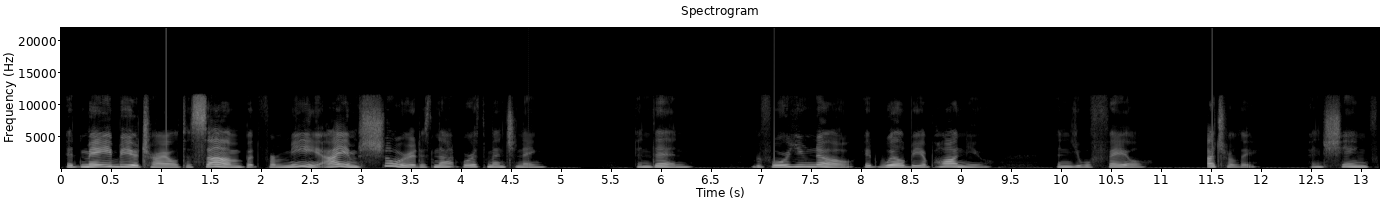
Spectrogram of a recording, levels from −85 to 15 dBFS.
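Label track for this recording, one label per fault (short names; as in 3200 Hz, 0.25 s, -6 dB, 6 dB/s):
1.060000	1.060000	pop -16 dBFS
4.680000	4.680000	gap 3.2 ms
7.140000	7.140000	pop -21 dBFS
11.520000	11.520000	pop -16 dBFS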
